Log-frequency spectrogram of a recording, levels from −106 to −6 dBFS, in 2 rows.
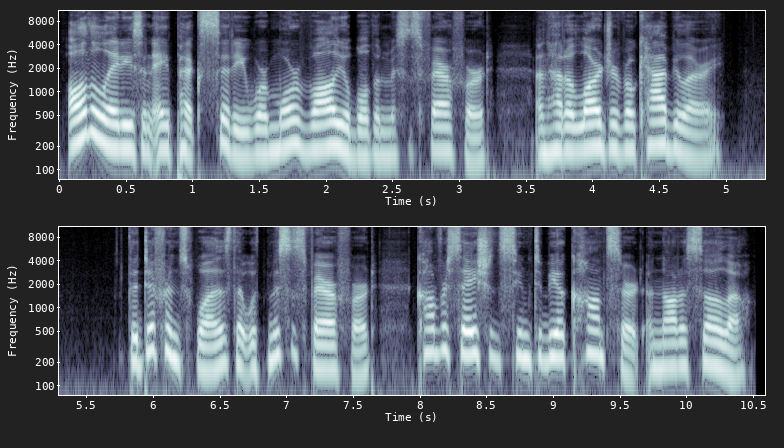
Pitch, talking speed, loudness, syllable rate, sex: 185 Hz, 195 wpm, -18 LUFS, 6.3 syllables/s, female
